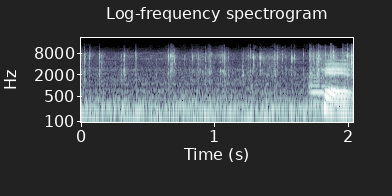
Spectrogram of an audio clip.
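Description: Faint scattered rustling and small clicks in a quiet room, then a woman says "okay" near the end.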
